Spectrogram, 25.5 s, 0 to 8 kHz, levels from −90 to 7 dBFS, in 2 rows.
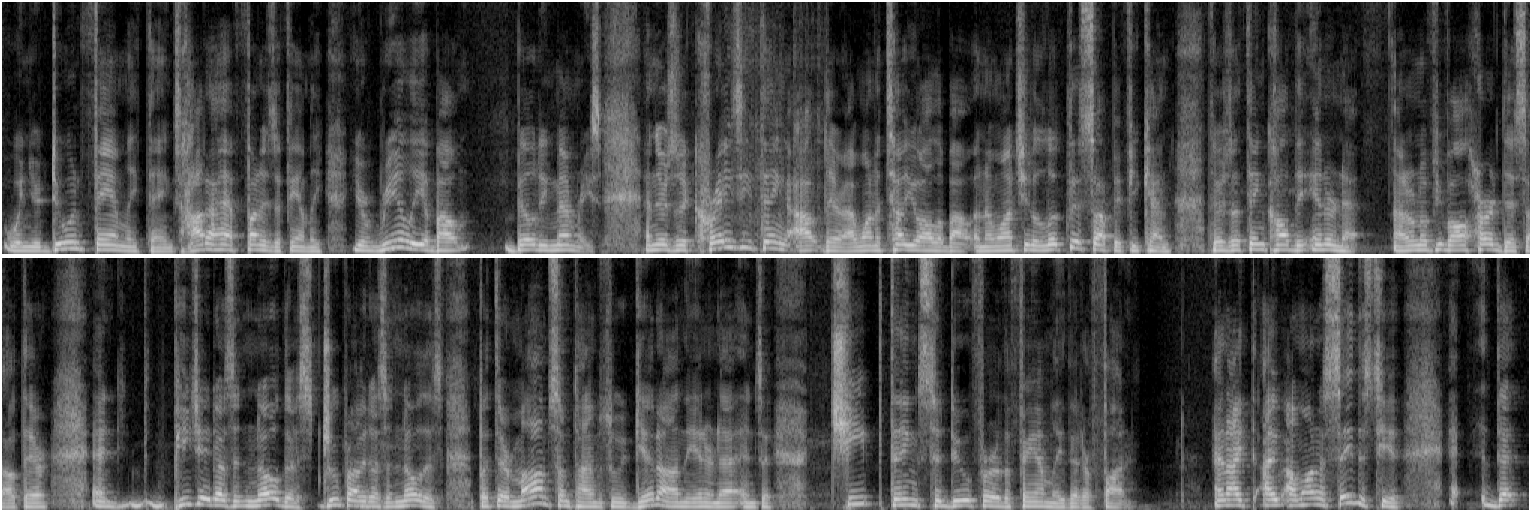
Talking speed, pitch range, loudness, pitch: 235 wpm, 130-170 Hz, -20 LUFS, 150 Hz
